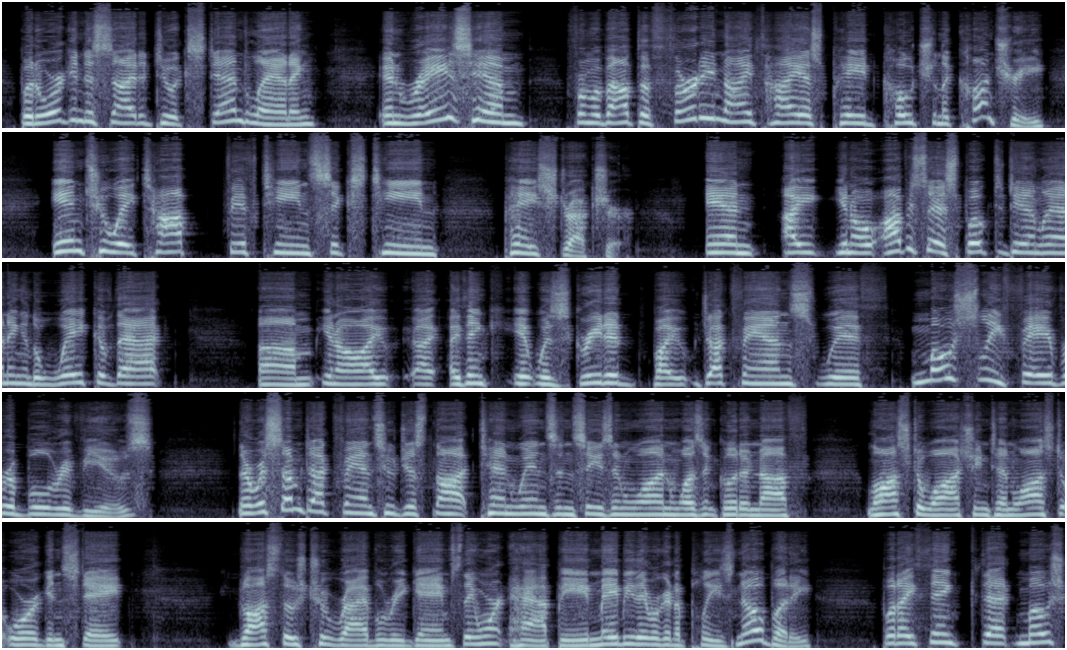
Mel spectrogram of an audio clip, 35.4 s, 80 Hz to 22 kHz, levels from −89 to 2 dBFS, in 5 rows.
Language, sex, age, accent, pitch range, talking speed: English, male, 40-59, American, 195-260 Hz, 170 wpm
